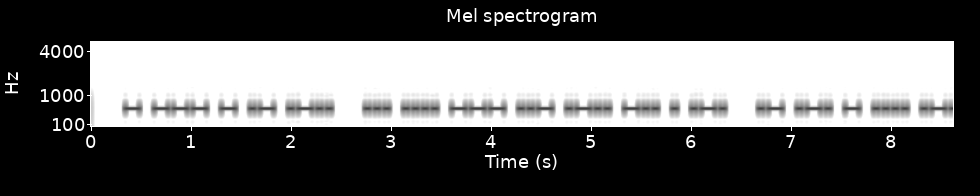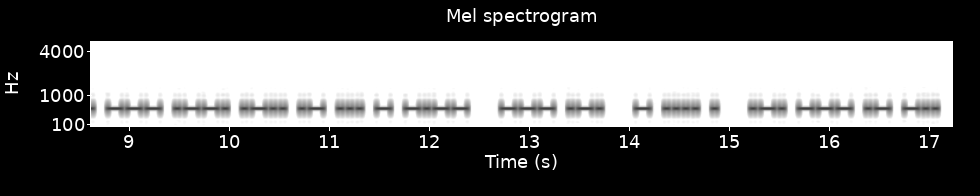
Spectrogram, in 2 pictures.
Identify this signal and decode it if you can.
Morse code, heard as a keyed tone, about 25 wpm, 600 Hz. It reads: TOTAL SHOULDER ARTHROPLASTY OR THE ROAD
